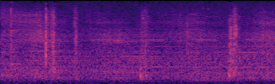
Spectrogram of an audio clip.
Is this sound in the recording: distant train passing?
yes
